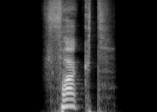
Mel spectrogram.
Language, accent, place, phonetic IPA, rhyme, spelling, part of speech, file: German, Germany, Berlin, [fakt], -akt, Fakt, noun, De-Fakt.ogg
- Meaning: fact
